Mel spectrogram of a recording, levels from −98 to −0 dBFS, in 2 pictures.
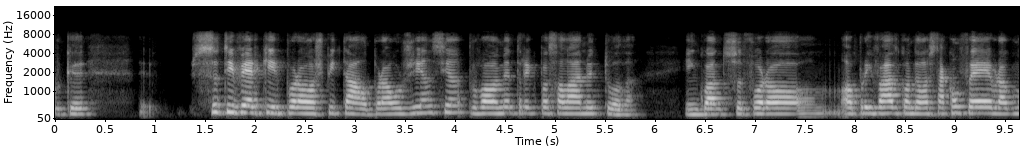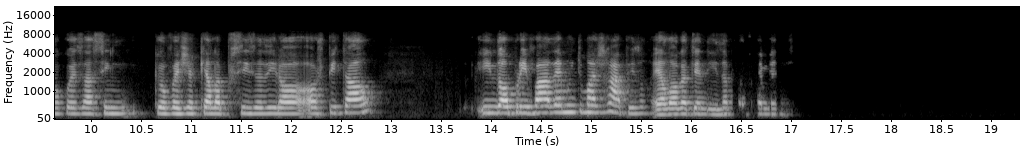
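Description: No technical faults turn up anywhere in this speech, which comes through an Opus call path at 32 kbps.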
